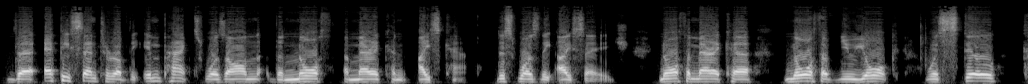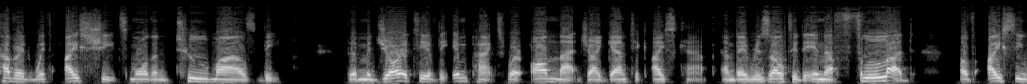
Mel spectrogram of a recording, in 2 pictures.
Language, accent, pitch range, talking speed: English, British, 115-140 Hz, 155 wpm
